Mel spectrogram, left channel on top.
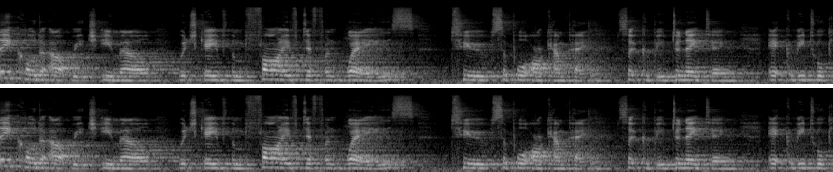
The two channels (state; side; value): identical; both; correlation 1.00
